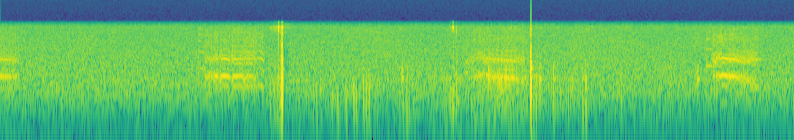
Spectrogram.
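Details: Rescued domestic cat in Fukui, Japan, snoring 'puu puu' while asleep: soft, breathy, rasping snores roughly every three seconds against steady background hiss, with a couple of sharp clicks.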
